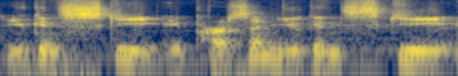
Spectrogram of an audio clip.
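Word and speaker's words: すき: Now, with this right here, although it is spelled su-ki, we don't pronounce it as suki, we pronounce it as ski, almost like S-K-I, almost like we drop the U sound off this right here.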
